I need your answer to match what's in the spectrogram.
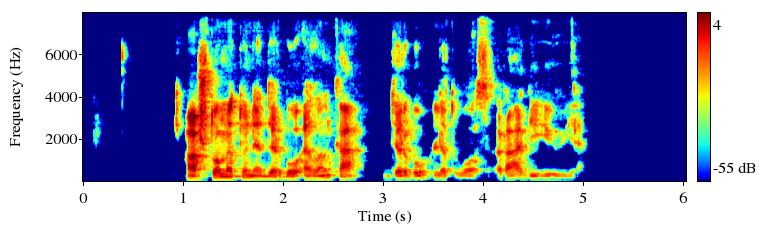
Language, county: Lithuanian, Šiauliai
